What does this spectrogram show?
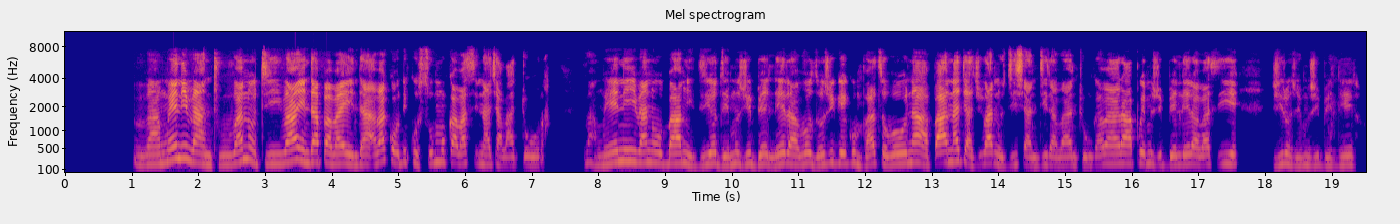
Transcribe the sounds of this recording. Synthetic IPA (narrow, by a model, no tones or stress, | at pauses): ʋamwe̞niʋantʰuʋano̞tiʋae̞ndapaʋae̞ndaʋako̞nikusumukaʋasinat͡ʃaʋatoːɾa | ʋamwe̞niʋano̞ɓamid͡zijo̞d͡ze̞muʐibʱe̞ɮe̞raʋo̞zo̞ʂik̬e̞k̬umbʱat͡so̞ʋo̞ːnaɦapanat͡ʃaʐiʋano̞d͡ʒiʃandiɾaʋantʰuŋɡaʋaɾapwe̞muʐibʱe̞ɮe̞ɾaʋasije | ʐiɾo̞ʐe̞muʐibʱe̞ɮe̞ːra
